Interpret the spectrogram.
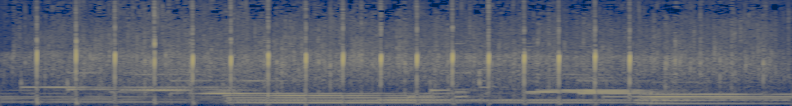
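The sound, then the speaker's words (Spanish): A church audience applauds God in a steady wash of clapping, with sharp rhythmic claps standing out, while sustained keyboard chords hold underneath and shift pitch now and then. “Denle un aplauso Dios.”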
